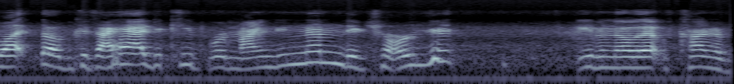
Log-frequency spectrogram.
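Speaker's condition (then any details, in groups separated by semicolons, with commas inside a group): Cerebral palsy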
